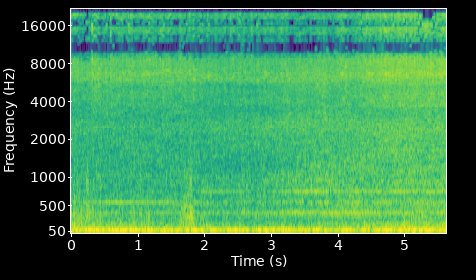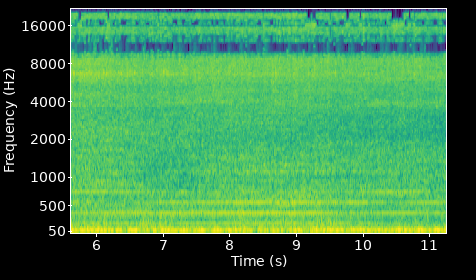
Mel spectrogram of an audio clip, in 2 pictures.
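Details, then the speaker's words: 1985 Oldsmobile Cutlass after overheating, engine at 190 degrees idling, primary fan running and secondary Honda Odyssey fan switched on manually; steady low whooshing rumble and even hum, no rattle or scraping; both fans working normally. "Now we're gonna see the secondary fan. So we hit the switch. Let's see what that does. Oh yeah, I hear it."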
